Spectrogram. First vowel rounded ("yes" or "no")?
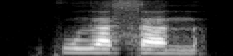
no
